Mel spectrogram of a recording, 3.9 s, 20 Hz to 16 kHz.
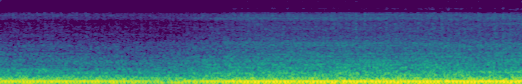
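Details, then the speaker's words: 1968 GMC truck with factory big block V6 (351), revived and on fresh gas, cruising on the road: low steady rumble with even pulse and no misses or knocks, running smoother and smoother. "Oh, girl's just purring along now. It's running smoother and smoother."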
